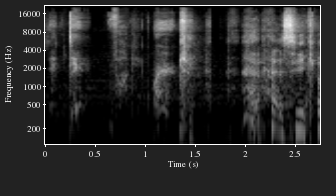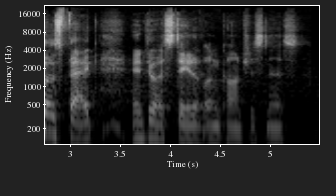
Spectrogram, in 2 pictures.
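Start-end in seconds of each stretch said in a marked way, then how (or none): 0.0-2.3 slow, drawn-out whisper under the breath. A game narrator voices a man slipping back into unconsciousness: whispering. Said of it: "He whispers".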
